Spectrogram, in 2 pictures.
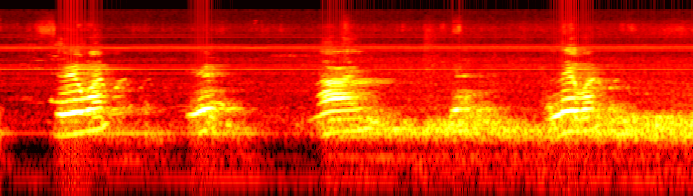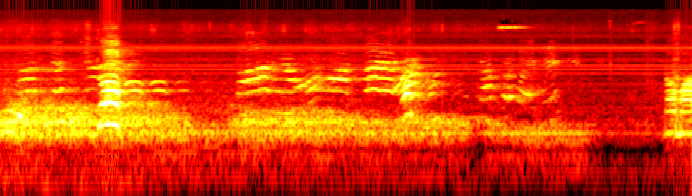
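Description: A group of children chant counts loudly in unison.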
